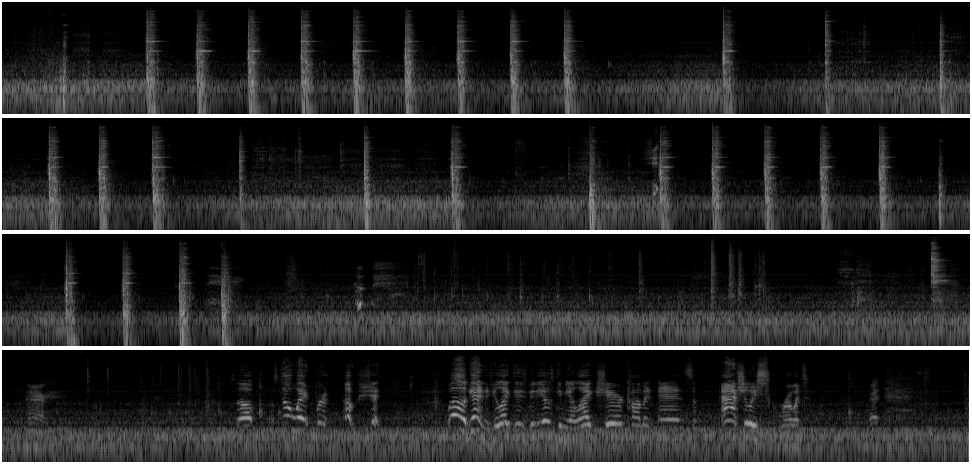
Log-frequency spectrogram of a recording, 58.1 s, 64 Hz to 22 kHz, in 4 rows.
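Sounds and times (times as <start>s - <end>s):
hammer striking steel on anvil: 2.2s - 8.8s, 10.8s - 11.2s, 12.4s - 12.7s, 14.1s - 14.4s, 15.2s - 17.1s, 21.2s - 21.6s, 24.4s - 27.1s, 27.7s - 28.0s, 30.0s - 32.5s, 43.0s - 43.4s.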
